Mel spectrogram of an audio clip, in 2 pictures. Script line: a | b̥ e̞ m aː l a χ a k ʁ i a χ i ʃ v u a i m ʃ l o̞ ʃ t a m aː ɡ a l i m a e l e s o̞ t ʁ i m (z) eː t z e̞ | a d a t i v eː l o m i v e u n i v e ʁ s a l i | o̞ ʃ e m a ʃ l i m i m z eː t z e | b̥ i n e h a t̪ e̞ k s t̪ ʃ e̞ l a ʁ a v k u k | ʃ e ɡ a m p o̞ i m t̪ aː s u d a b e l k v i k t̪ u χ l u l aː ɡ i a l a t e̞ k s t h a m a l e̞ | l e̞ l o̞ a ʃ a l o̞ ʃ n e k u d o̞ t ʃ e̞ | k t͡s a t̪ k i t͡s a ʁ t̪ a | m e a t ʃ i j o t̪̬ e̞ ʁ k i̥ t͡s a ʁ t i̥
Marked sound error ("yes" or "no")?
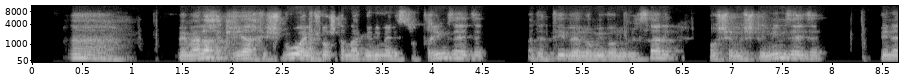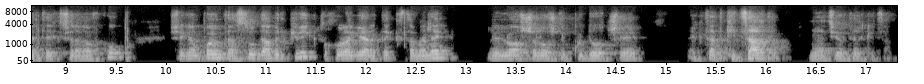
no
